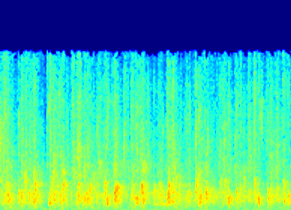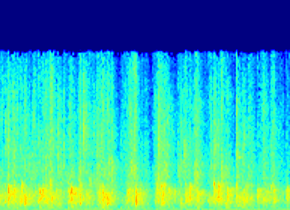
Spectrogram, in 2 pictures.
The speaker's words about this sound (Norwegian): Ja, det nyutnevnt statsråd, og heimvendt også I anledning kvelden, Byåsing, Oddmund Løkensgård Hoel, og stortingspolitiker fra Rødt, Mimir Kristiansen. Gi deg en applaus.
